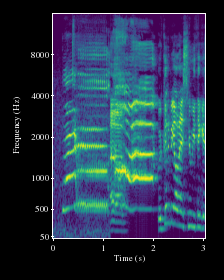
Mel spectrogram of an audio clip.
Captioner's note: imitates explosion booming; trilling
